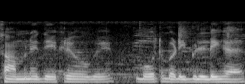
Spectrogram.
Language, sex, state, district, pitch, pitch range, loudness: Hindi, male, Chandigarh, Chandigarh, 120 Hz, 120-125 Hz, -16 LUFS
